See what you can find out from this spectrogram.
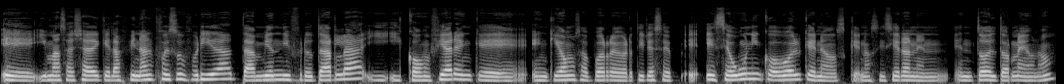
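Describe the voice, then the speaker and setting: At a moderate pace with hardly any pauses, a woman speaks in a dark, mellow tone at a medium pitch, her intonation flat and monotone. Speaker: blind football player and psychologist. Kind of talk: interview. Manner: halting.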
